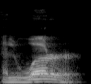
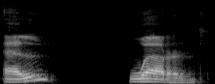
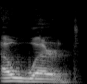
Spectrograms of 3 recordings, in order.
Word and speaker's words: الورد: Here I pronounce this L, this lam. Why? Because it sounds easy to say L word. It's better than to say a word. A word, it sounds really for a native strange.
